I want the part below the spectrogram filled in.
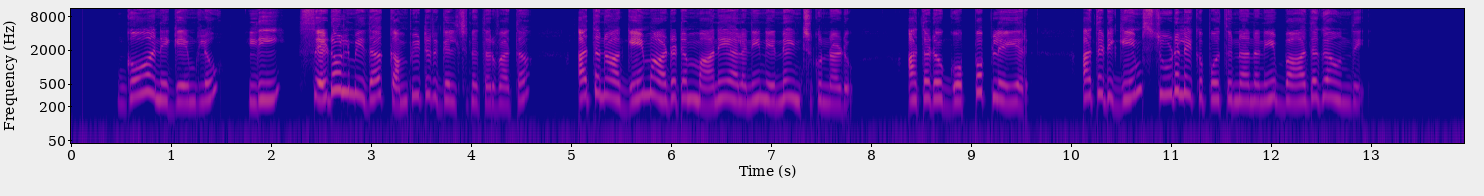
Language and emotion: Telugu, sad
